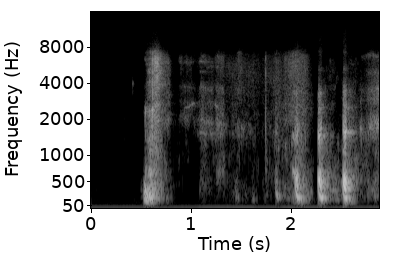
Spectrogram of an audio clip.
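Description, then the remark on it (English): A dog barks: one loud bark, then softer snuffling and growly noises, followed by a quick cluster of three sharp barks near the end. “Did the dog hear about the laptop? It's out here tripping, man.”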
